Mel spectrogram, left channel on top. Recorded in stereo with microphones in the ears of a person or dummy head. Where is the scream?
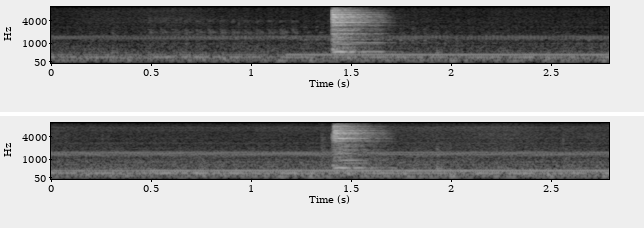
I don't hear a scream.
